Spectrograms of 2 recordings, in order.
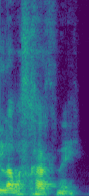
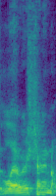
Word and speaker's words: Labuschagne: says his last name, because it's actually Labuschagne in South African or in Afrikaan. Okay. But because he says it Labuschagne, I say Labuschagne, and then everyone's like, oi, you Kiwi. That's not how you say it.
